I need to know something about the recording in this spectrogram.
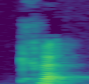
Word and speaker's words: crêpe: So yes, this is a French word, and in French it's pronounced crêpe. Crêpe. But we don't say it that way in English.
